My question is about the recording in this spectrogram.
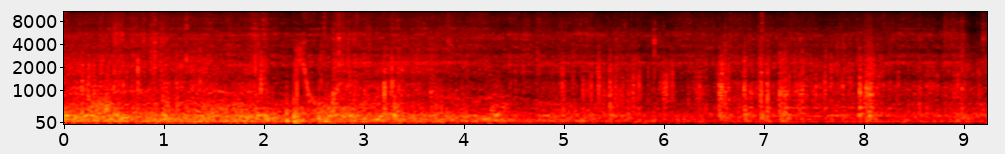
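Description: Mountain bike rolling fast down a steep dirt trail: a rushing noise of tyres on dirt and moving air, loudest for the first couple of seconds, with irregular knocks and rattles from the bike over bumps.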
